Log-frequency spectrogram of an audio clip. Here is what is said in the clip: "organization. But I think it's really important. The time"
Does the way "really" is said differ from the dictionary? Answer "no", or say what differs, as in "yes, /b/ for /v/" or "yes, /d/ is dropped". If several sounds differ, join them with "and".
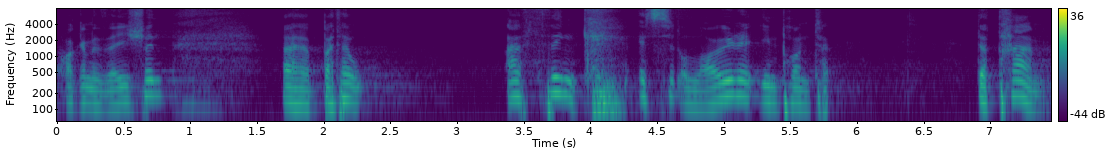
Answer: yes, /l/ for /ɹ/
